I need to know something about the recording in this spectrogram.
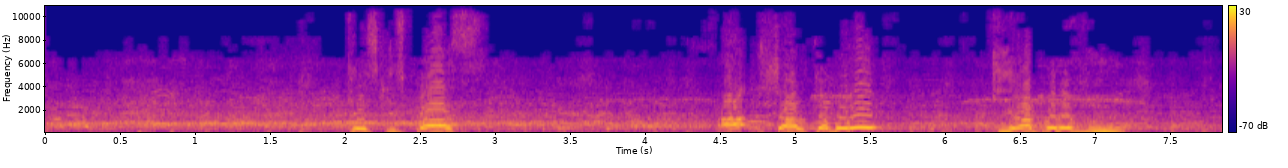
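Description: A large stadium crowd murmurs and hums steadily.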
